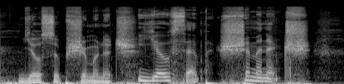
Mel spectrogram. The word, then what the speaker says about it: Josip Šimunić: Josip Šimunić.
